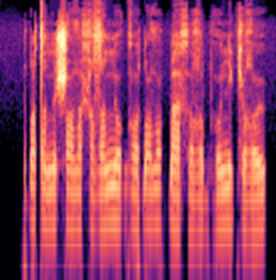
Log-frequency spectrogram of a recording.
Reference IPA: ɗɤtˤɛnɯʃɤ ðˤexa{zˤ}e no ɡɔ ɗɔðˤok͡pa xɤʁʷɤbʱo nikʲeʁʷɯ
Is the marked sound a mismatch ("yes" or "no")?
no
